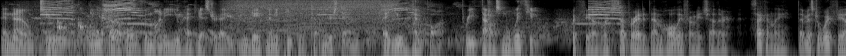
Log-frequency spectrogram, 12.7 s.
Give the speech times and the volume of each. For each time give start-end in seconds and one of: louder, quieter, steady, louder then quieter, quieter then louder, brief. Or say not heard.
0.0-12.6 steady.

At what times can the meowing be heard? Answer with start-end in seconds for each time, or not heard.
0.6-2.4, 4.7-6.9, 8.8-9.4.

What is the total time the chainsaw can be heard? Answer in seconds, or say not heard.
3 s.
